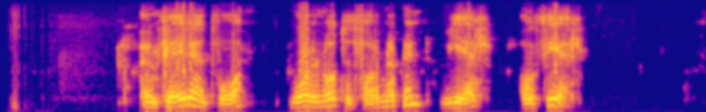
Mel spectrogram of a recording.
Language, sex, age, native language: Icelandic, male, 50-59, Icelandic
